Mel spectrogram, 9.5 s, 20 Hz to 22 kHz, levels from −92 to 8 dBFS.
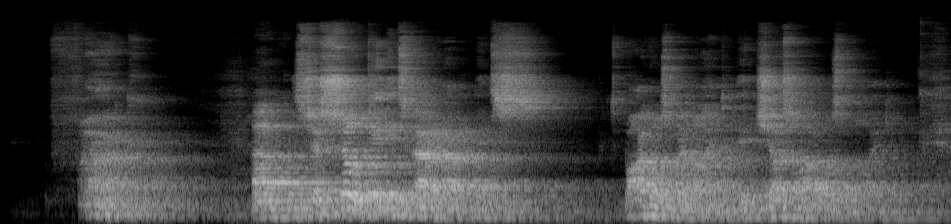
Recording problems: room echo; strong; dies away in 2.3 s
off-mic speech; far

